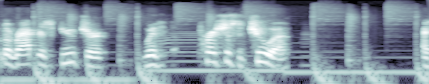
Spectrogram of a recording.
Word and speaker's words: Achiuwa: the progression for the raptor's future with precious chua i said it right this time yeah that's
